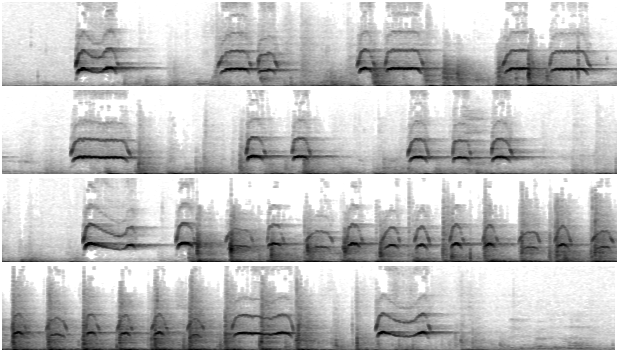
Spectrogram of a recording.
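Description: A signal whistle blown in short patterned calls, its notes sliding and bending, over the stamping of marching footsteps thudding on a wooden stage floor. After a pause past the middle, the whistle notes and steps come in a fast, steady run.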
